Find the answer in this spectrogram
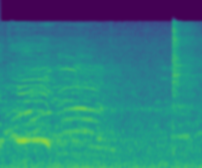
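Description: Men shouting excitedly for about a second just after a cricket ball is hit towards the boundary, then a single sharp knock near the end.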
